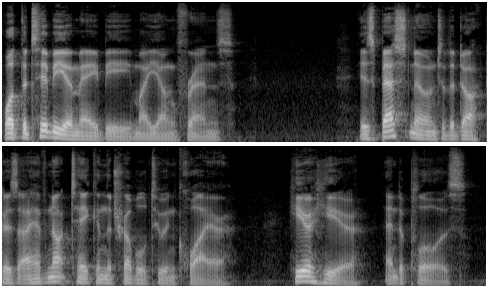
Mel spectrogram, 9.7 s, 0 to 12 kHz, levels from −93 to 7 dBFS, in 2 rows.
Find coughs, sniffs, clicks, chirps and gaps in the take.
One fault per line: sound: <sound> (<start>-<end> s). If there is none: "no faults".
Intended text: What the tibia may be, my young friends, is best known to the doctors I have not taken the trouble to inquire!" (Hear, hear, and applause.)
no faults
